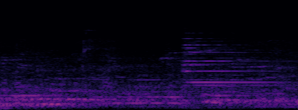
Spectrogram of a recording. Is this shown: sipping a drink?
no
